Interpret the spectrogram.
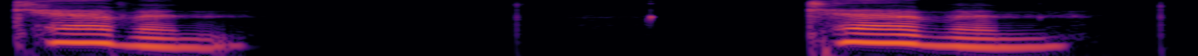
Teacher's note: two syllables and the stress is on the first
